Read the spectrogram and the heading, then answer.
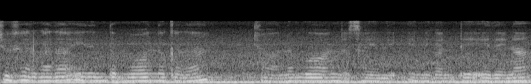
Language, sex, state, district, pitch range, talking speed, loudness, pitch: Telugu, female, Telangana, Karimnagar, 85-105 Hz, 115 wpm, -15 LUFS, 100 Hz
